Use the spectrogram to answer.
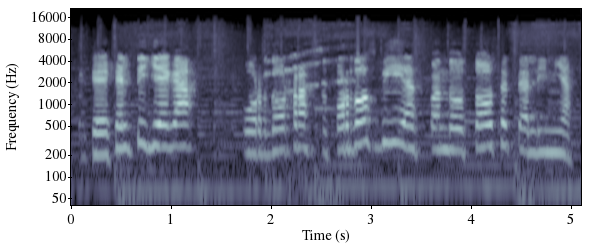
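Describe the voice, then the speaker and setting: A woman's voice: on the high side, steady tone, measured pace, bright, forceful tone. A middle-aged woman, a spa owner, telling a personal testimonial in an emotional, repetitive storytelling manner. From Mexico. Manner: emotional storytelling, repeats phrases. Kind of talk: casual testimonial interview. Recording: dull lo-fi sound with faint music.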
